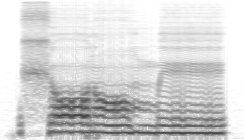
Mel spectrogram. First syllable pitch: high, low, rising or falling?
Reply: high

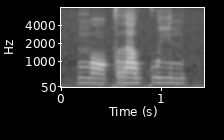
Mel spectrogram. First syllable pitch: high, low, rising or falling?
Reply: low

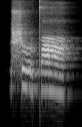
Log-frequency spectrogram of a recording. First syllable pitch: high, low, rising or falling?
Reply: falling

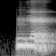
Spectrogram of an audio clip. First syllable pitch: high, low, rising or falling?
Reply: low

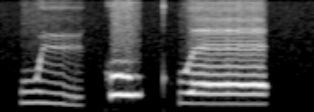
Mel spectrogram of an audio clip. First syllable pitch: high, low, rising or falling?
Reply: low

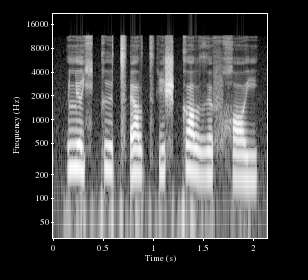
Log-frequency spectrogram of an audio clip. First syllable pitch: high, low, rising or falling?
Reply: falling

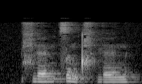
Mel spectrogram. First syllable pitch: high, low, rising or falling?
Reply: high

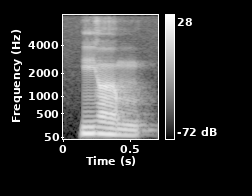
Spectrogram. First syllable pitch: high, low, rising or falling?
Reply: low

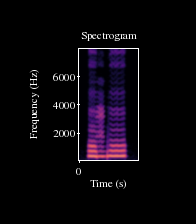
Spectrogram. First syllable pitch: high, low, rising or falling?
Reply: high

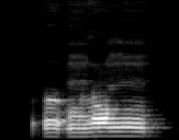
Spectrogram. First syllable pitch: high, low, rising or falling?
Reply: low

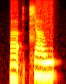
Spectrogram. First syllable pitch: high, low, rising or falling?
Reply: low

